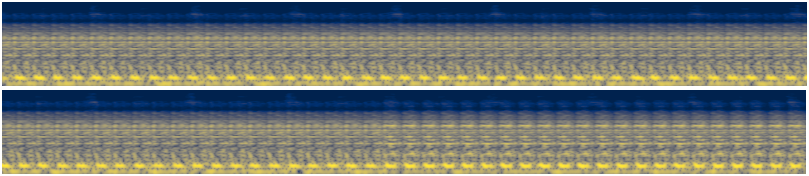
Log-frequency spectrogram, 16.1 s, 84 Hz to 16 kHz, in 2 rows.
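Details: Knee MRI on a Philips 1.5 T scanner, proton density fat-saturated sequence: loud, steady rhythmic knocking and buzzing, about 100 pulses a minute, with a pitch change partway through. MRI scanner noise.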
